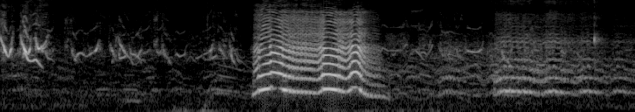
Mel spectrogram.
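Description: Penguins call with loud, harsh, braying notes over the chatter of a busy colony.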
